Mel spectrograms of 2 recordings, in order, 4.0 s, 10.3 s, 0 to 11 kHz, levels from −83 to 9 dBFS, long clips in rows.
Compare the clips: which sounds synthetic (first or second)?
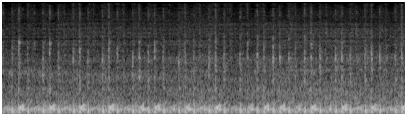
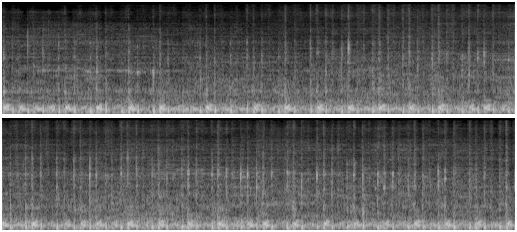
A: second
